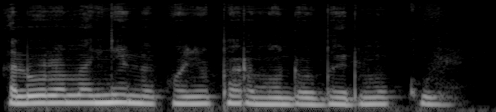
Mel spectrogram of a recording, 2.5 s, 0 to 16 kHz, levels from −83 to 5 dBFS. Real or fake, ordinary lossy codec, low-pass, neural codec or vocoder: fake; none; 14.4 kHz; codec, 44.1 kHz, 3.4 kbps, Pupu-Codec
